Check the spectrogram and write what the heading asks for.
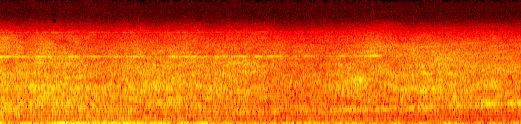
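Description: Twin rear-engined business jet touching down and rolling out on the runway: a steady jet engine rush with a thin high whine that stops about four and a half seconds in.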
